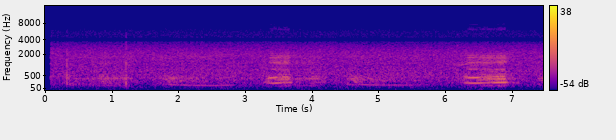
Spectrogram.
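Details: Pet snoring while asleep in the owner's bed: quiet rhythmic snores, a low drawn-out tone then a squeaky, whistling burst about every three seconds, likened to a baby pterodactyl crying; snoring.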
